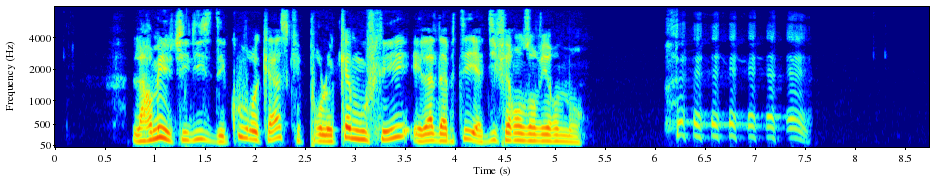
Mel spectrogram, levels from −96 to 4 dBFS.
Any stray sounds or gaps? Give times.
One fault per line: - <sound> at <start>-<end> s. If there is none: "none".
- laugh at 6.1-7.6 s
